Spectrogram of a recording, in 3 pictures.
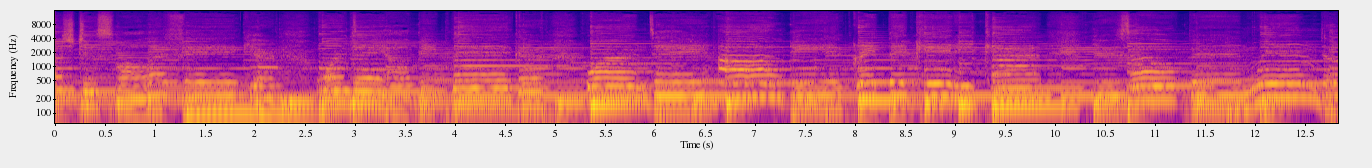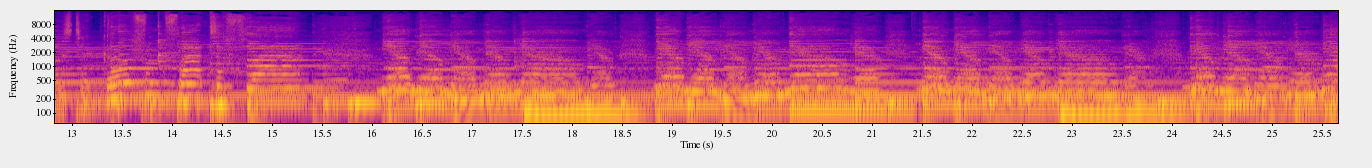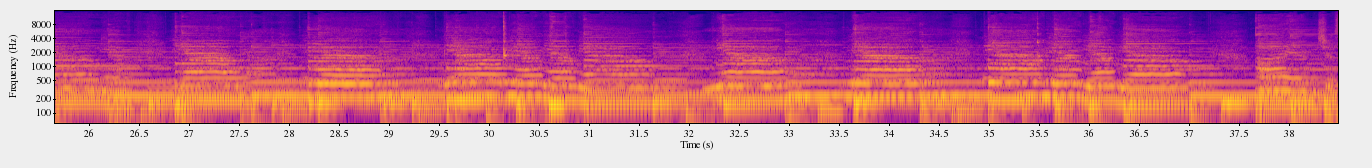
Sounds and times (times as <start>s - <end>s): Music: 0.0s - 38.4s.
